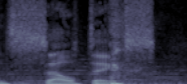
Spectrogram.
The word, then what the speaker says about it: Celtic: Make sure you pronounce it right, too. Not the Boston Celtics. Right. It's Celtic.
